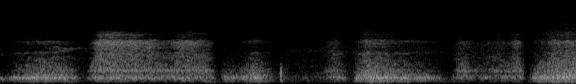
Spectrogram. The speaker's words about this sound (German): Und dann drücken, tief atmen.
